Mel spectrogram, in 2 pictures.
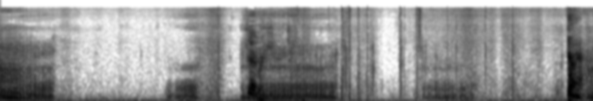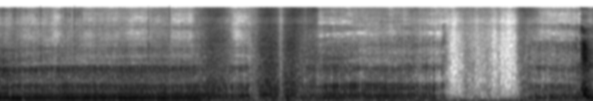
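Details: Gracie, a Yorkshire Terrier puppy, growls while play fighting on a bed over a squeaky dog toy; low rumbling growls come in bursts between pauses, with a man's voice and soft squeaks of the toy.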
